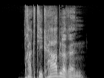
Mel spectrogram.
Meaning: inflection of praktikabel: 1. strong genitive masculine/neuter singular comparative degree 2. weak/mixed genitive/dative all-gender singular comparative degree
- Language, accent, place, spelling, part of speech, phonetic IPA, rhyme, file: German, Germany, Berlin, praktikableren, adjective, [pʁaktiˈkaːbləʁən], -aːbləʁən, De-praktikableren.ogg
